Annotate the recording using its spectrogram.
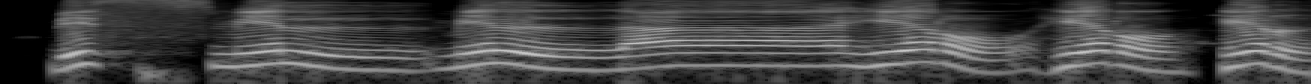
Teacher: tasdid ni ya tolong ditekan satu harakat ya jangan setengah harakat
